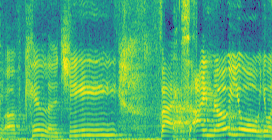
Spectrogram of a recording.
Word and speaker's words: Kila G: so how do you say your name it's kilaji and he's accompanied by his dj testes thank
